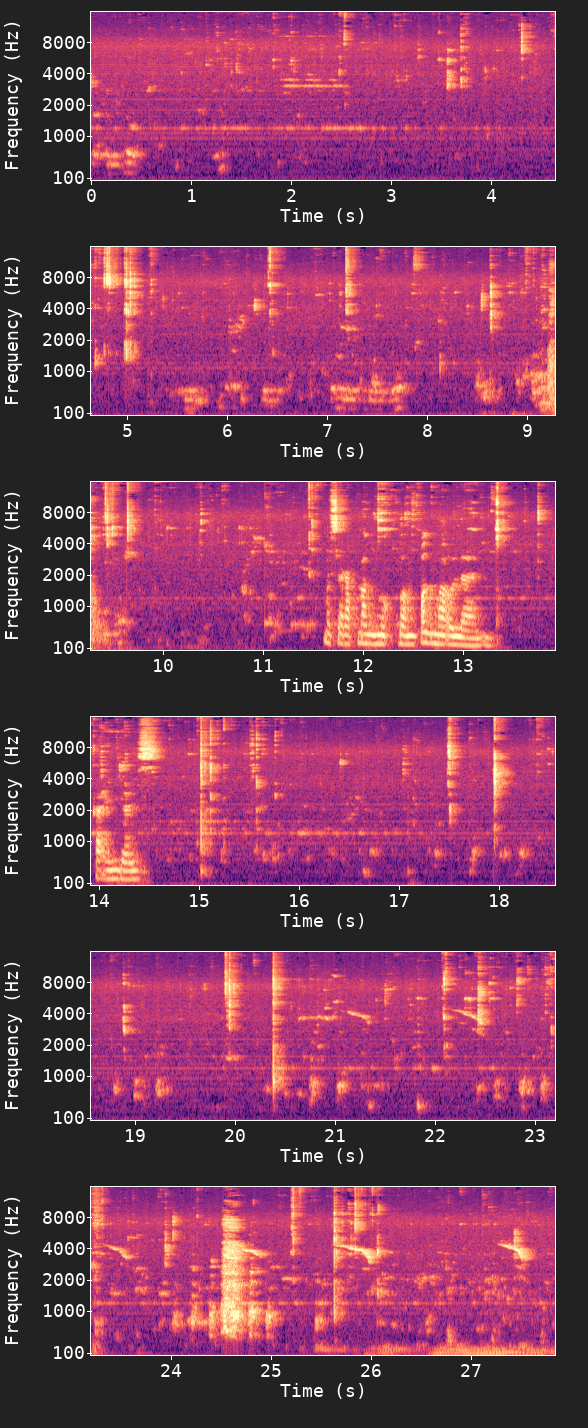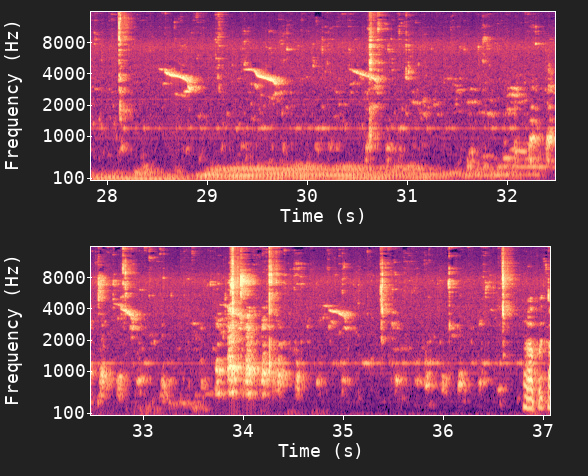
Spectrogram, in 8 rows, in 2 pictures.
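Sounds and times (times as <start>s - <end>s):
biting and chewing: 1.1s - 11.7s, 14.9s - 36.8s
chickens clucking: 5.3s - 12.8s, 16.6s - 37.0s
chicks peeping: 19.9s - 36.8s
low droning: 25.4s - 32.3s.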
